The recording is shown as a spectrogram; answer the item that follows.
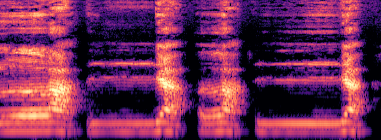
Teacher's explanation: quando eu pronuncio L, por exemplo, lá, parece que nas laterais se abre como se fossem alguns canais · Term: líquidas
